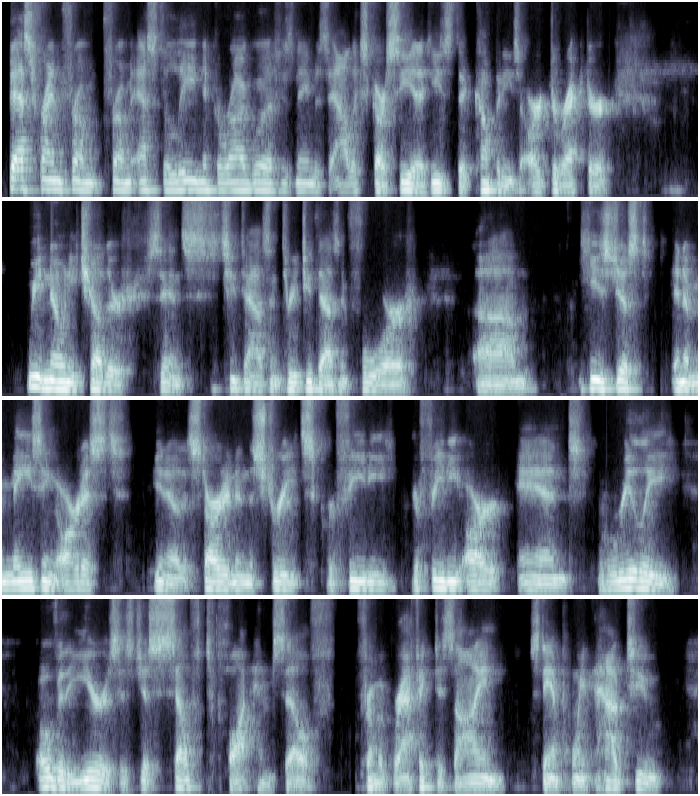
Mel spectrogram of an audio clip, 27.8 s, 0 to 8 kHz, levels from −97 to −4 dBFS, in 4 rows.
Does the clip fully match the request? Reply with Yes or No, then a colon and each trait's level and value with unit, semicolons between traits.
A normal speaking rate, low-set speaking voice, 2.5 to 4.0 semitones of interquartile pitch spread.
No: slow, 120 wpm; low, 115 Hz; average, 2.8 semitones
